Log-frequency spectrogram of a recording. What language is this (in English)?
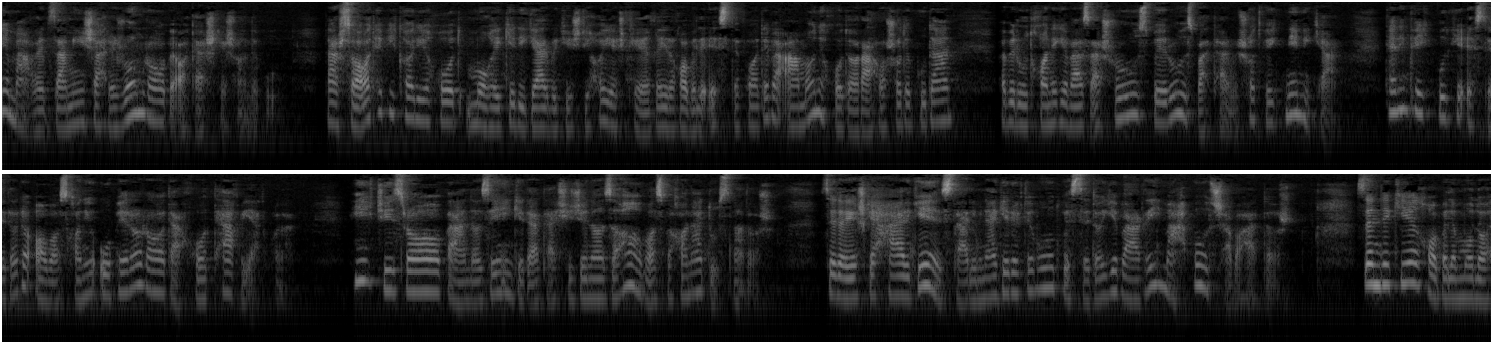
Persian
